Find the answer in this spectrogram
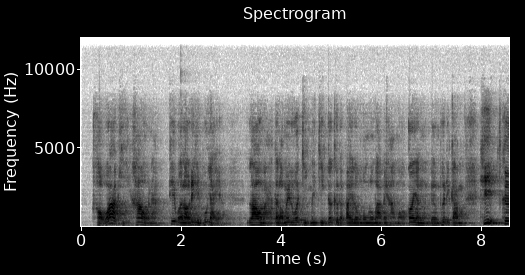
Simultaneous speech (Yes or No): No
